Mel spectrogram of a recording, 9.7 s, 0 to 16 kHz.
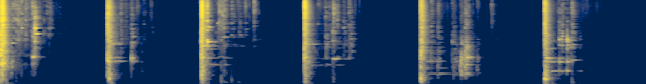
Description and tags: Foley Impact Smash Tiles Stereo
Impact/Smash of Tiles (x6).
Gears: Tascam DR05
smash, destroy, ceramic, ground, tiles, crush, impact, dropping, shatter, destruction, drop, tile, breaking, break, crash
